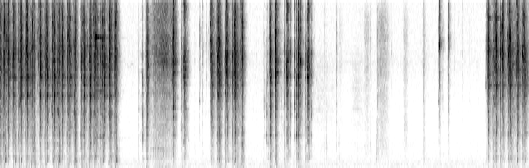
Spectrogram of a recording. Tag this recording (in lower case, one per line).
typing on typewriter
